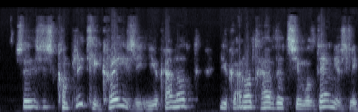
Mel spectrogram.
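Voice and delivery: ordinary delivery

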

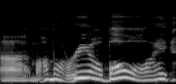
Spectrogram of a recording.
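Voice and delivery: very high, slow, drawn-out, swooping sing-song voice. Telling about a movie character's funny voice, demonstrating it: Pinocchio voice. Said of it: "So we do that voice all the time".

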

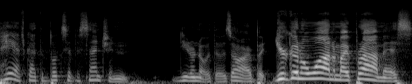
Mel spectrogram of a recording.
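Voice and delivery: plain

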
